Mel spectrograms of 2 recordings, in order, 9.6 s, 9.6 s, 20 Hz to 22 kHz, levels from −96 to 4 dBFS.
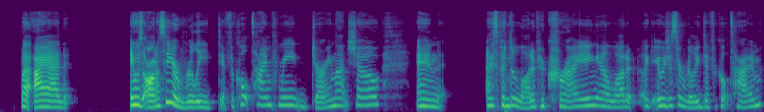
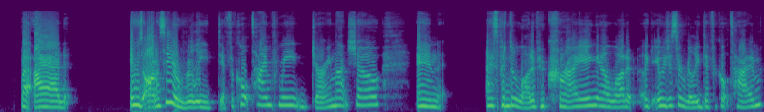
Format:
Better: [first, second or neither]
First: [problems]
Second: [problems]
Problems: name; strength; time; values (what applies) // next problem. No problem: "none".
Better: first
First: none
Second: distortion; heavy; 8 dB below the speech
